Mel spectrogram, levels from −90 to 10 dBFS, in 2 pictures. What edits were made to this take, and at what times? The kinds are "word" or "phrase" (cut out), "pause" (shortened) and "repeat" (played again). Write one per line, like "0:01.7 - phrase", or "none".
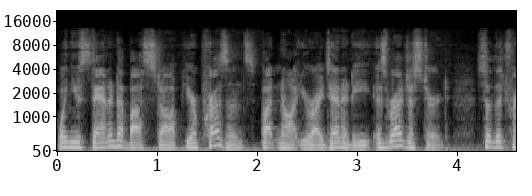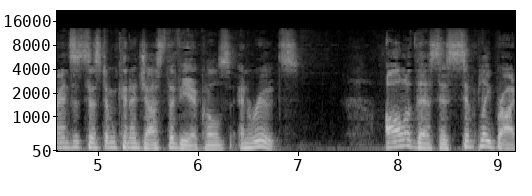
none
